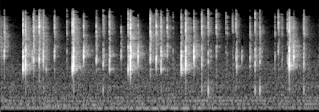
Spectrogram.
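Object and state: Plastic game controller.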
